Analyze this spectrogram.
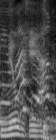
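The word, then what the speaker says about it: Ngilgi: please tell me so we're at milgi caves it's pronounced nilgia and we're heading in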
